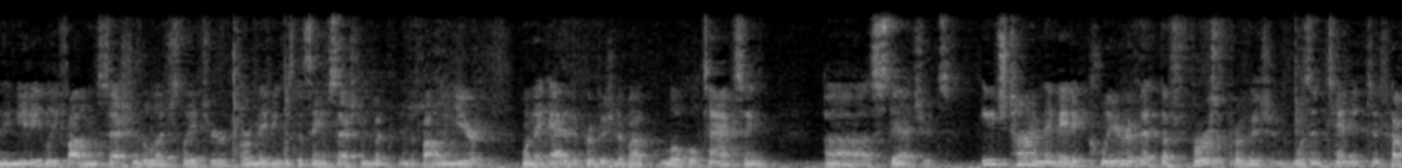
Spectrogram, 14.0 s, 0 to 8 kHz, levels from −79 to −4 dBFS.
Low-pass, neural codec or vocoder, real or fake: 7.2 kHz; vocoder, 44.1 kHz, 128 mel bands every 512 samples, BigVGAN v2; fake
